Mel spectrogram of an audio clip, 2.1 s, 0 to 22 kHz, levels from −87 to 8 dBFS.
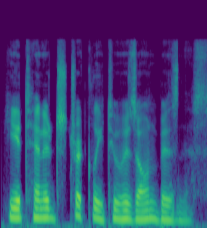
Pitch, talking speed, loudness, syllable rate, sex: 110 Hz, 205 wpm, -17 LUFS, 6.1 syllables/s, male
